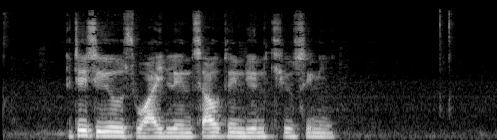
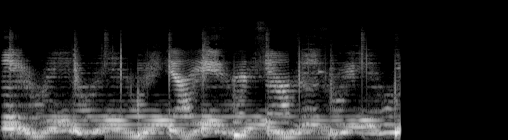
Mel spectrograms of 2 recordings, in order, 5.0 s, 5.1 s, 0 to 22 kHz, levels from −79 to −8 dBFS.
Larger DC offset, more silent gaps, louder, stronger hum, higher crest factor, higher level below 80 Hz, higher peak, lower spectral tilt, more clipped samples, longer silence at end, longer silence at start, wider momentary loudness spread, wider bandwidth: neither; neither; first, -19 LUFS vs -26 LUFS; neither; about the same, 18 dB vs 18 dB; about the same, -54 dBFS vs -52 dBFS; first, -4 dBFS vs -8 dBFS; second, -5.5 dB/octave vs -7 dB/octave; neither; first, 1.6 s vs 1.05 s; first, 0.65 s vs 0 s; first, 10 LU vs 5 LU; first, 16.5 kHz vs 10 kHz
